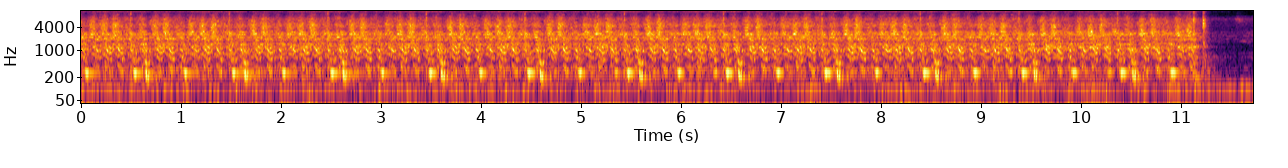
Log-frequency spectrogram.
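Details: 1978 Ford F100 Cleveland V8, first start attempt in 6 years: even cranking about eleven seconds with regular compression pulses, never fires; cranks but no start, fuel delivery suspected.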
